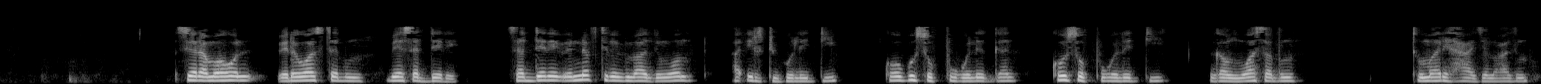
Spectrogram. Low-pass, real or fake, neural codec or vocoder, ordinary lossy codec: 7.2 kHz; fake; codec, 16 kHz, 0.7 kbps, FocalCodec; MP3, 24 kbps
